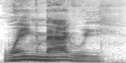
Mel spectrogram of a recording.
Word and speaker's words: Wangmagwi: uh and we're gonna be covering space monster weighing magwi yeah and I pronounced it correctly I watched the commentary track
